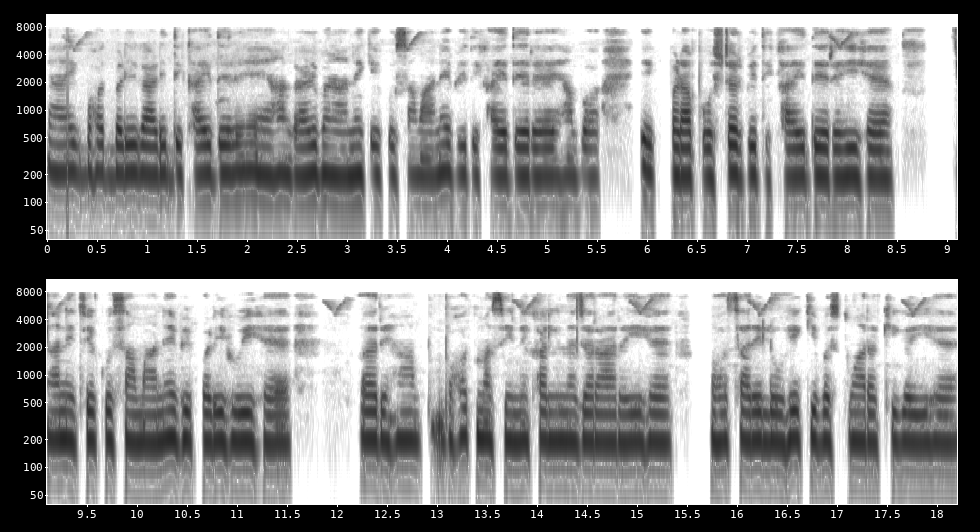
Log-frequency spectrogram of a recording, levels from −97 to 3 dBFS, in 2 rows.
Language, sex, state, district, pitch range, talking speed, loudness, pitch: Hindi, female, Bihar, Jamui, 190-205 Hz, 180 wpm, -22 LUFS, 195 Hz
